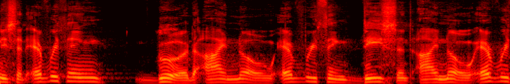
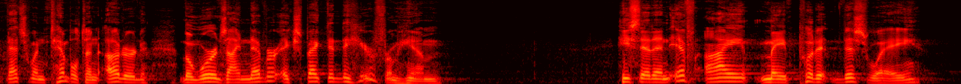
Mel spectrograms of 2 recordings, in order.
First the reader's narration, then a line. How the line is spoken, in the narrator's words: his voice began to crack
